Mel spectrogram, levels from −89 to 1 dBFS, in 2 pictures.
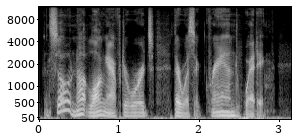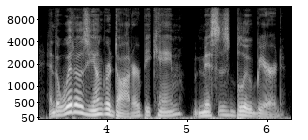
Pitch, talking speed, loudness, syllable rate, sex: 120 Hz, 170 wpm, -18 LUFS, 5.2 syllables/s, male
